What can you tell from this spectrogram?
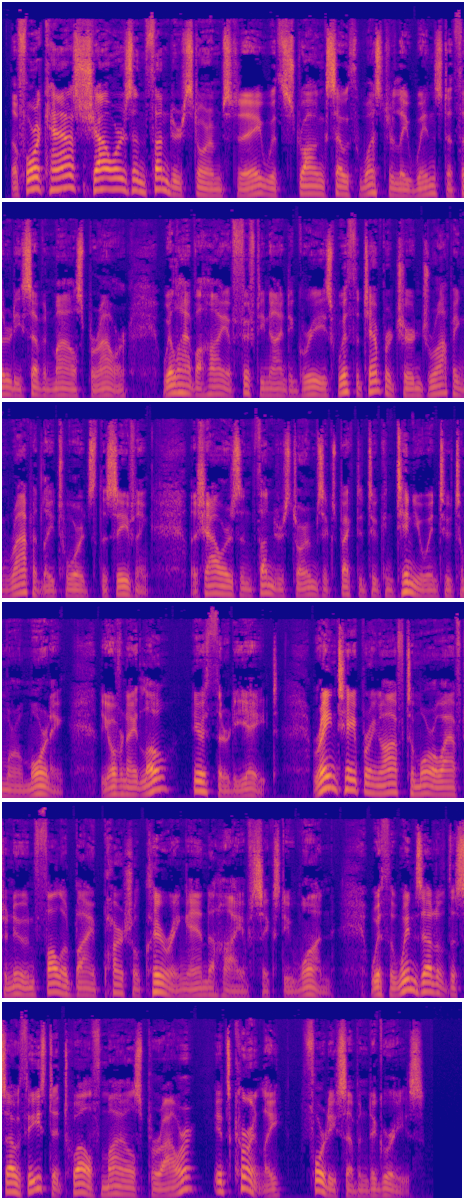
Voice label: Broadcast, Weather Generic Fall Forecast; Wet; Radio; Sound Ideas; Series 2000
